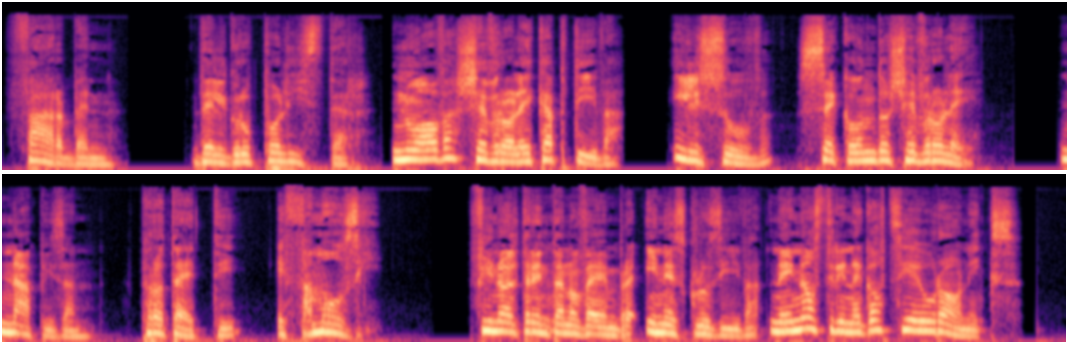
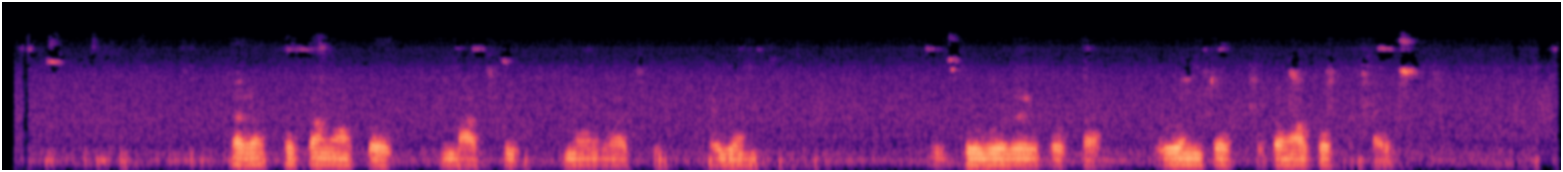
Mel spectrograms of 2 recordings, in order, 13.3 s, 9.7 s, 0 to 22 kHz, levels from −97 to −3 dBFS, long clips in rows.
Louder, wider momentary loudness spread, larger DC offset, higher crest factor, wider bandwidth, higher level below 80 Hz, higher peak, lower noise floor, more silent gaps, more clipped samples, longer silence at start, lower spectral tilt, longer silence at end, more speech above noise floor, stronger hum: first, -15 LUFS vs -29 LUFS; second, 11 LU vs 24 LU; neither; about the same, 16 dB vs 20 dB; first, 17 kHz vs 10.5 kHz; first, -38 dBFS vs -56 dBFS; first, 0 dBFS vs -10 dBFS; about the same, -53 dBFS vs -53 dBFS; neither; neither; about the same, 0.1 s vs 0.15 s; second, -4.5 dB/octave vs -6 dB/octave; first, 0.3 s vs 0.15 s; first, 39 dB vs 25 dB; neither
